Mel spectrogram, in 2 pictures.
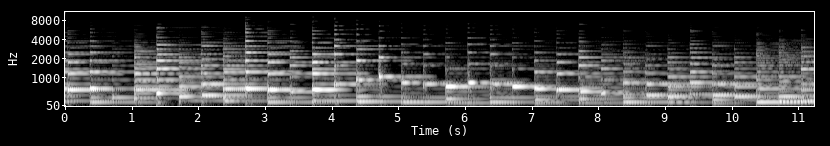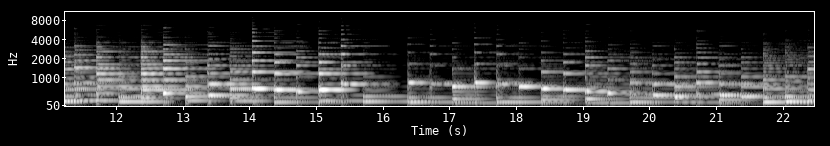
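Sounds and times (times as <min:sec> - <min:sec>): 
piano canon: 0:00.0 - 0:22.4.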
